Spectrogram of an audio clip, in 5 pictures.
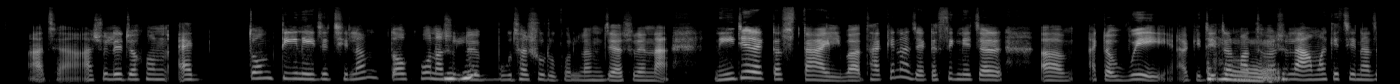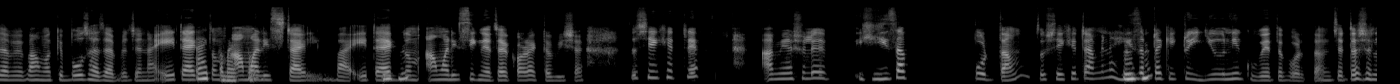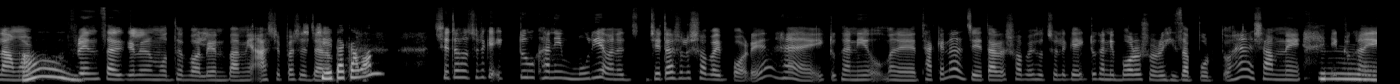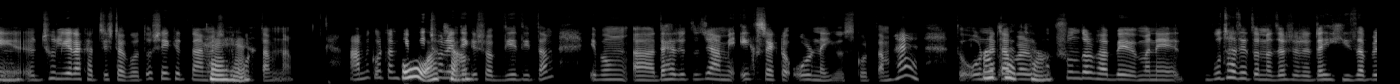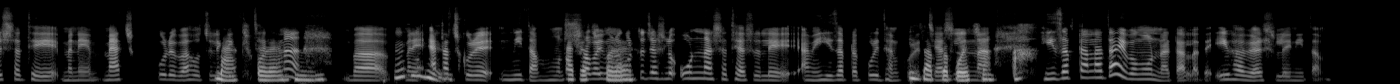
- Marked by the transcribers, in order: in English: "সিগনেচার"; tapping; in English: "অ্যাটাচ"
- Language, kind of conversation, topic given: Bengali, podcast, নিজের আলাদা স্টাইল খুঁজে পেতে আপনি কী কী ধাপ নিয়েছিলেন?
